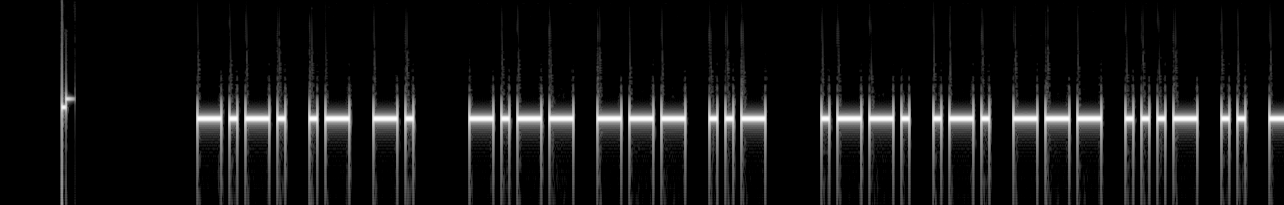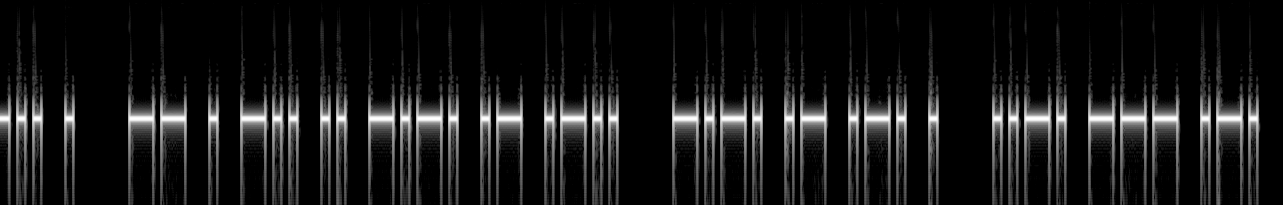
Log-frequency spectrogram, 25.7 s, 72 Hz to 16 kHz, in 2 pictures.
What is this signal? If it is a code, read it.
Morse code, heard as a keyed tone, about 16 wpm, 700 Hz. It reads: CAN YOU PROVIDE MEDICAL CARE FOR
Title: Sentences from Top 1000 Words - Review Part 5 - 15wpm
